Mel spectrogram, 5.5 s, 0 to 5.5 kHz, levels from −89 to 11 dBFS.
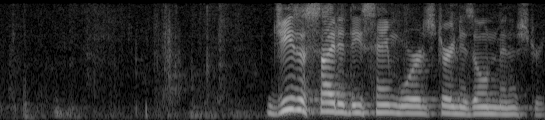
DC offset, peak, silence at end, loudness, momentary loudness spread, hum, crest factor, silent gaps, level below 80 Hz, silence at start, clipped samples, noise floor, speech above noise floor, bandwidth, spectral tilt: under 0.1%; -12 dBFS; 0 s; -28 LUFS; 8 LU; none; 18 dB; none; -72 dBFS; 0.25 s; under 0.1%; -61 dBFS; 33 dB; 5.2 kHz; -7.5 dB/octave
